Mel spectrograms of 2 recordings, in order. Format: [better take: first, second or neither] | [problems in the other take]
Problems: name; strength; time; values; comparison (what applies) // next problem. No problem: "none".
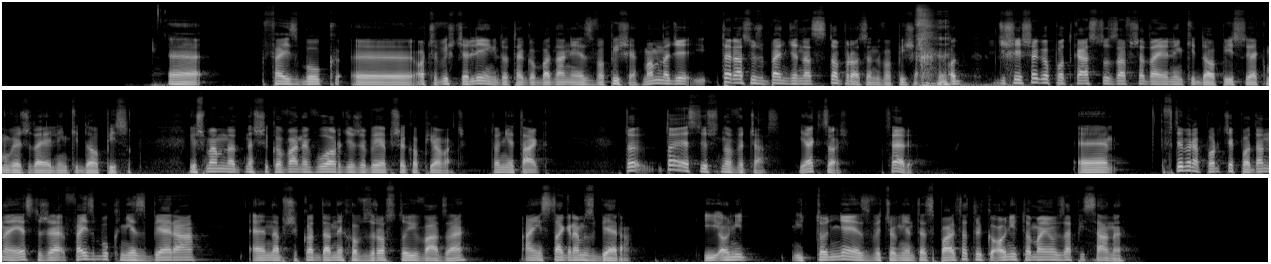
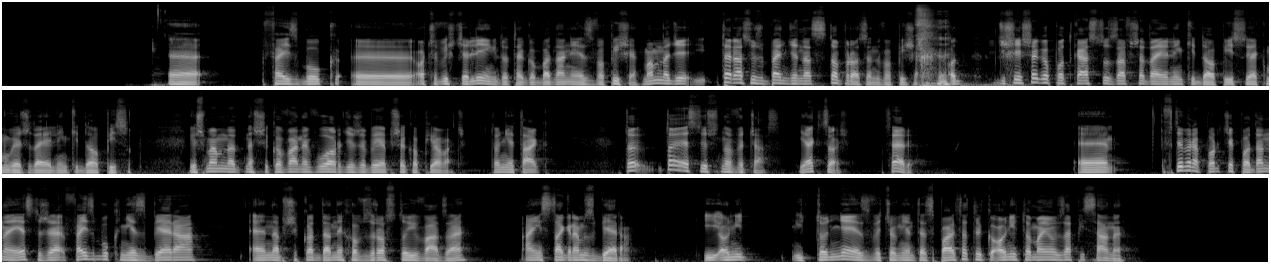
neither | none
